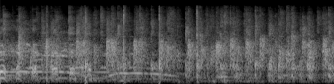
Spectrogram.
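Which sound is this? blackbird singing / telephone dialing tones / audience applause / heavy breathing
audience applause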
